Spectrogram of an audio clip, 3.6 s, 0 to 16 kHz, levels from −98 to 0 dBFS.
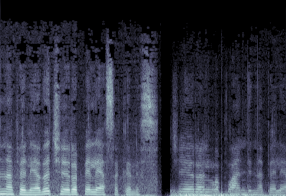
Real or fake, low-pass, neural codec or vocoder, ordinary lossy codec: fake; 14.4 kHz; vocoder, 44.1 kHz, 128 mel bands, Pupu-Vocoder; MP3, 64 kbps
